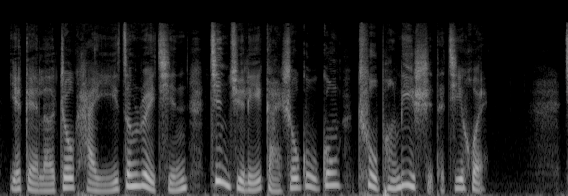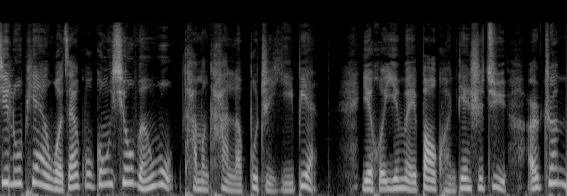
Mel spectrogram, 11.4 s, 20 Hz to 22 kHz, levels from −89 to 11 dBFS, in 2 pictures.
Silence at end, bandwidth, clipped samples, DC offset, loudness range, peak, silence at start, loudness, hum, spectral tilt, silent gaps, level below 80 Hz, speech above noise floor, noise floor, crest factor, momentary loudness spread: 0 s; 13.5 kHz; under 0.1%; under 0.1%; 2 LU; -10 dBFS; 0.1 s; -27 LUFS; none; -5 dB/octave; none; -48 dBFS; 34 dB; -61 dBFS; 18 dB; 8 LU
